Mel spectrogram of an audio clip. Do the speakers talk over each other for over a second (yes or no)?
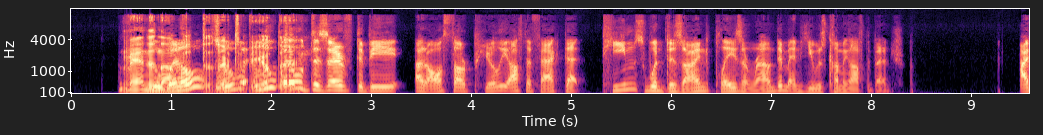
yes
